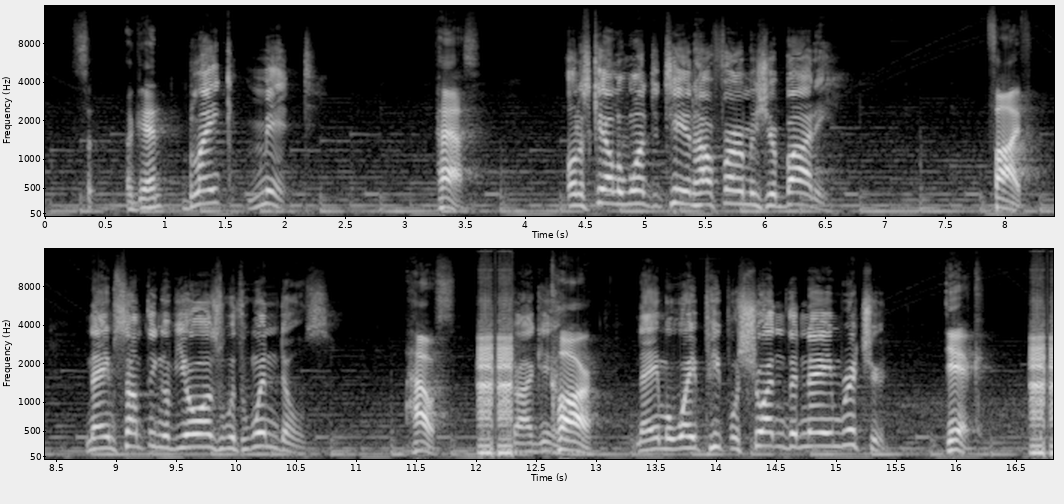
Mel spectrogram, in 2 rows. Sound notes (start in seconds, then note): 12.0 buzzer; 16.6 buzzer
